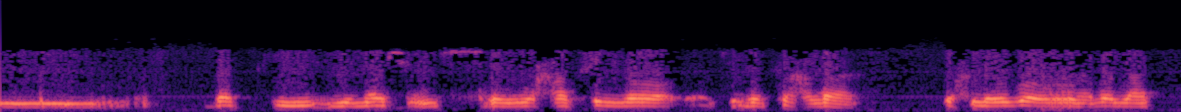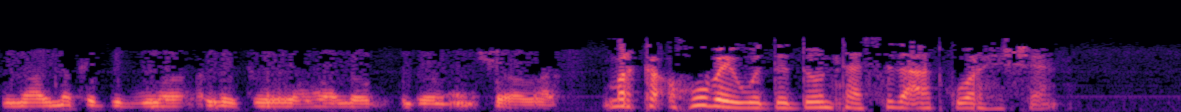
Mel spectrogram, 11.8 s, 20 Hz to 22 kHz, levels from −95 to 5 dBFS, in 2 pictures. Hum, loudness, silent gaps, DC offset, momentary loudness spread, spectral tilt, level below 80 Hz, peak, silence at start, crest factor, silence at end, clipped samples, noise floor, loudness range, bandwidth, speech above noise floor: none; -26 LUFS; none; under 0.1%; 10 LU; -4.5 dB/octave; -70 dBFS; -6 dBFS; 0 s; 20 dB; 0.65 s; under 0.1%; -64 dBFS; 3 LU; 5.4 kHz; 39 dB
